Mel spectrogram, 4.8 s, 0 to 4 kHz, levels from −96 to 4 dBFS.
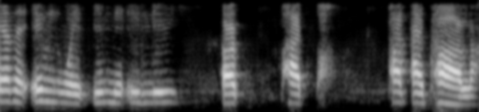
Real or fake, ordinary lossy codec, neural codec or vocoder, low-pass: fake; none; codec, 16 kHz, 2 kbps, X-Codec, WavLM features, trained on Multilingual LibriSpeech; 3.6 kHz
